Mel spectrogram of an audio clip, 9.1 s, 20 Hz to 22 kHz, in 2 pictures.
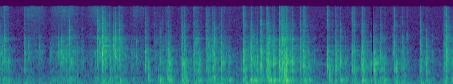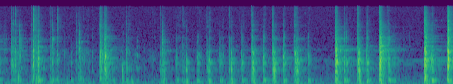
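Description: Fingertips tap the plastic keys of a hollow green plastic melodica that is not being blown, producing quick, dry clicks. About 35 clicks come in an irregular, typing-like patter with short, tight decays.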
